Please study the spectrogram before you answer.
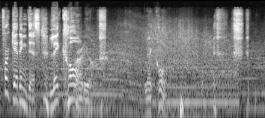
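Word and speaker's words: Les Combes: Les cons. It's pronounced Les Cons, but Les cons.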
